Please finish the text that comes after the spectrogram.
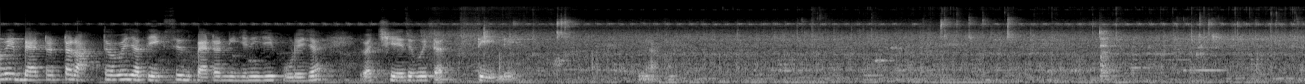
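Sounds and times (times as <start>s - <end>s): aubergine slice sizzling in hot oil: 3.8s - 13.0s.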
